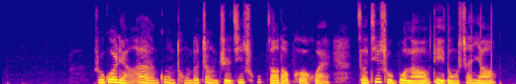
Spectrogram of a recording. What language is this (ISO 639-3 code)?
zho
